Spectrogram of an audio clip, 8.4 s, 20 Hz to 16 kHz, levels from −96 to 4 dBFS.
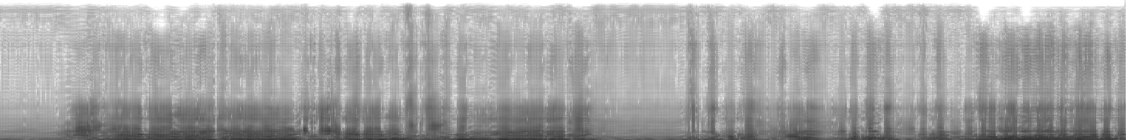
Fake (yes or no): yes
